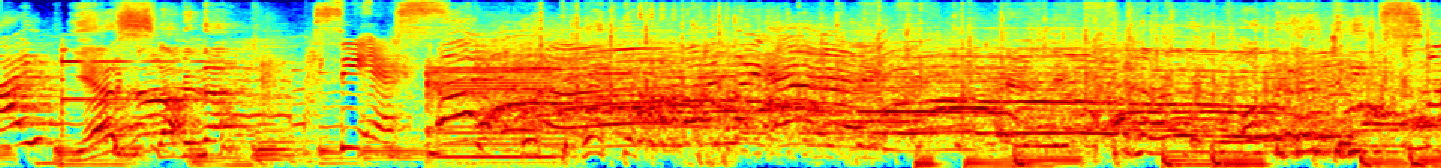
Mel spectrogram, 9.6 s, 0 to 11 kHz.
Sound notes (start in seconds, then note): 3.5 laughter; 6.4 quirky music playing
